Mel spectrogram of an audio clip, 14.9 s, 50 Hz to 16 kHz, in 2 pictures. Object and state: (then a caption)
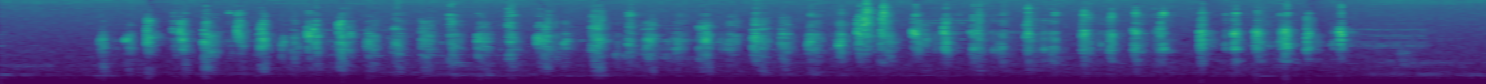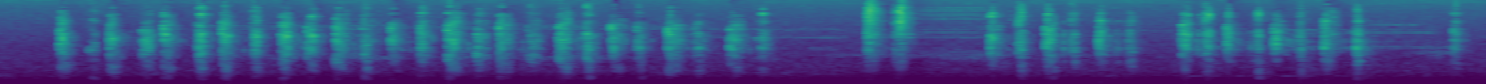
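Plastic computer keyboard. Fingertips of both hands type on a black plastic computer keyboard with red keys and a hollow body. Rapid, uneven bursts of short, bright, clicky keystrokes come with no low thud, each dying away almost instantly. Typing pauses briefly around the 7- and 11-second marks before resuming.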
